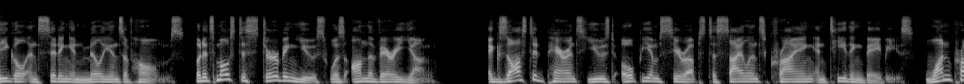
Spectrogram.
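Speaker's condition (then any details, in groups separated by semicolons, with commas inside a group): No condition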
